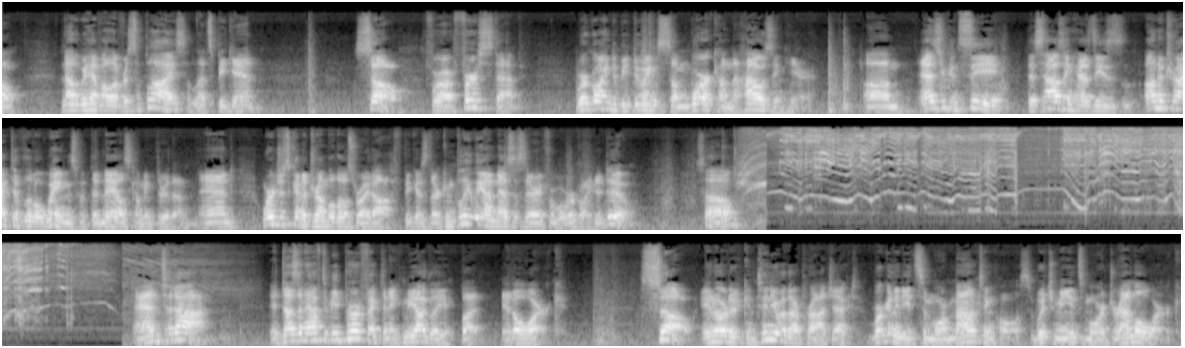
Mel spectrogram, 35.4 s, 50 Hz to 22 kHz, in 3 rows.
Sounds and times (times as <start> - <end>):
Speech: 0.0 - 2.6, 3.5 - 5.2, 5.8 - 18.2, 18.8 - 19.2, 24.9 - 29.3, 30.0 - 35.4.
